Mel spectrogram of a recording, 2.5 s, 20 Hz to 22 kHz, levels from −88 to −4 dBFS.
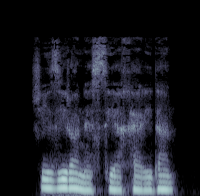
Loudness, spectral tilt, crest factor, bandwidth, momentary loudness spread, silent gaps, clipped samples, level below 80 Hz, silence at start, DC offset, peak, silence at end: -28 LUFS; -6 dB/octave; 16 dB; 11.5 kHz; 7 LU; none; under 0.1%; -52 dBFS; 0.4 s; under 0.1%; -14 dBFS; 0.35 s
